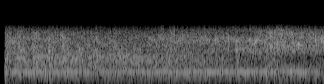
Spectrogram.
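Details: Steady broadband hiss with a constant low mechanical hum runs throughout, and no animal calls are heard.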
